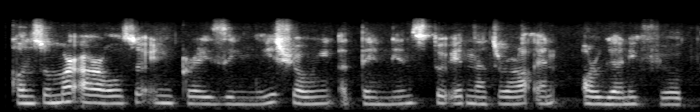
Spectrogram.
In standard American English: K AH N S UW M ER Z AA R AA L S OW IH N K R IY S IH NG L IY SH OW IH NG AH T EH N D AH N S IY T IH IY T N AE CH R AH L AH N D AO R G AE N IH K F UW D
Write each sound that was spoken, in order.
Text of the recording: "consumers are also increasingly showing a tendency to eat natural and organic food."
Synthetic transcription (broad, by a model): K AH N S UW M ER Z AA R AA L S OW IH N K R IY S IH NG L IY SH OW IH NG AH T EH N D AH N S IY T IH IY T N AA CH R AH L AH N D AO R G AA N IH K F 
